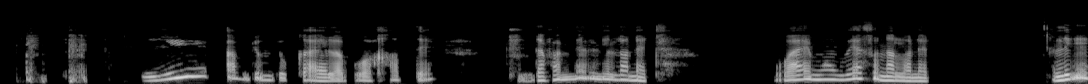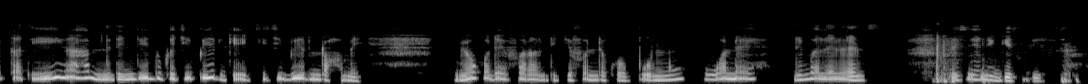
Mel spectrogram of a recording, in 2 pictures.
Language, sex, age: Wolof, female, 18-24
